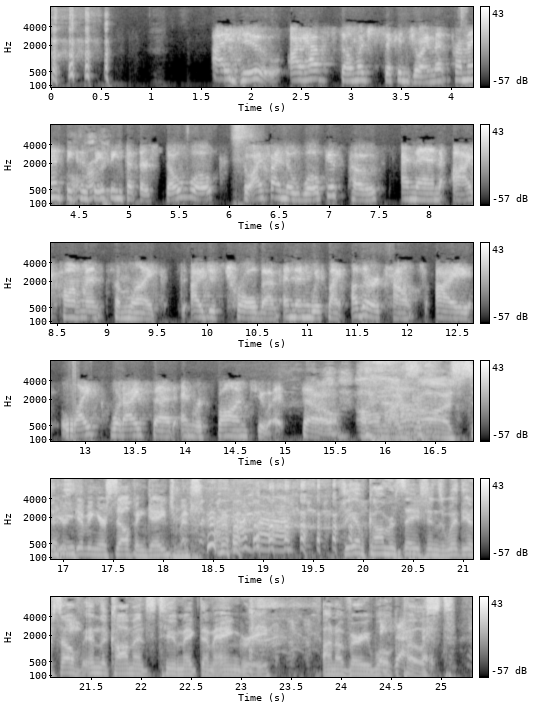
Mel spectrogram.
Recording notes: The listener on the phone.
